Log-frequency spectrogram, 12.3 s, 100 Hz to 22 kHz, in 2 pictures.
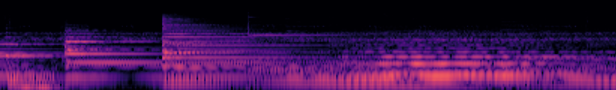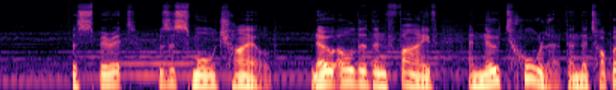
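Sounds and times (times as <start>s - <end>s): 
town square bells ringing noon: 0.0s - 12.3s
speech: 6.9s - 12.3s.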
